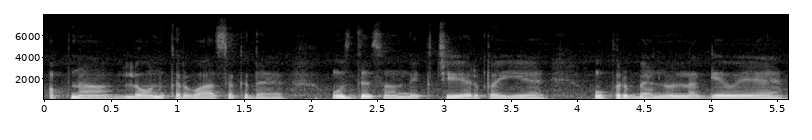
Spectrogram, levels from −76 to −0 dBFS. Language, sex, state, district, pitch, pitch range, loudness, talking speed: Punjabi, male, Punjab, Fazilka, 100 Hz, 100-110 Hz, -17 LUFS, 180 wpm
